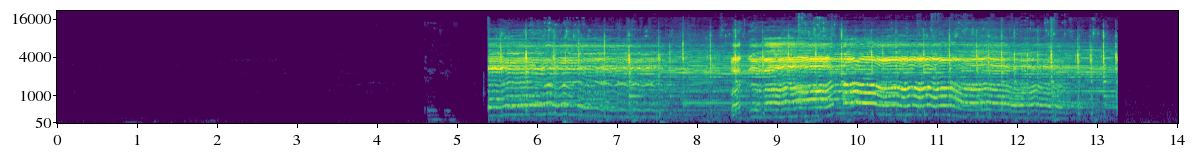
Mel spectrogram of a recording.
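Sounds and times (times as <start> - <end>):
wavering ornamented melody: 5.4 - 13.3.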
